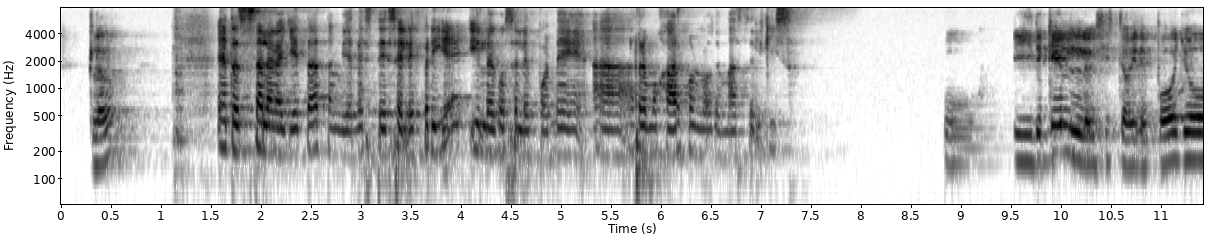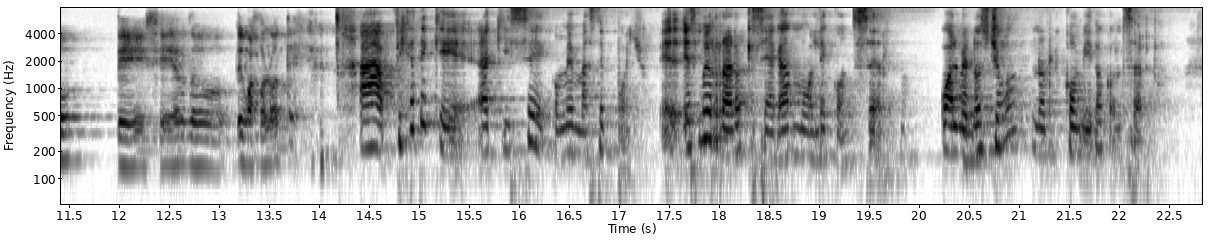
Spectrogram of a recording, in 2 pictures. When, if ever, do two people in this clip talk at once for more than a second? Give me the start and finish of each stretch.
none

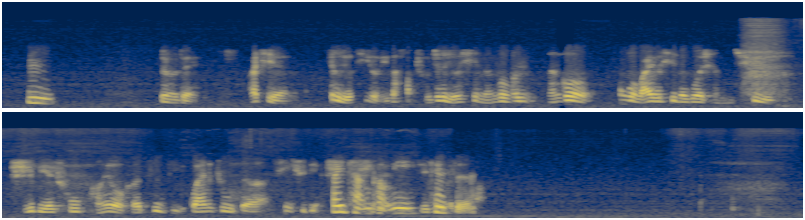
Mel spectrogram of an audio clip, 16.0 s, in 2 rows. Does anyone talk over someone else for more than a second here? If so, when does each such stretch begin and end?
11.3-12.6

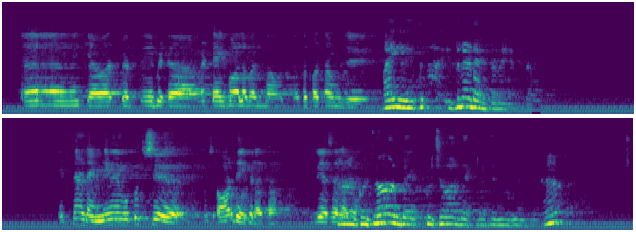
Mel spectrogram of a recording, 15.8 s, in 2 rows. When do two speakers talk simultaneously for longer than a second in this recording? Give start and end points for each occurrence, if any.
none

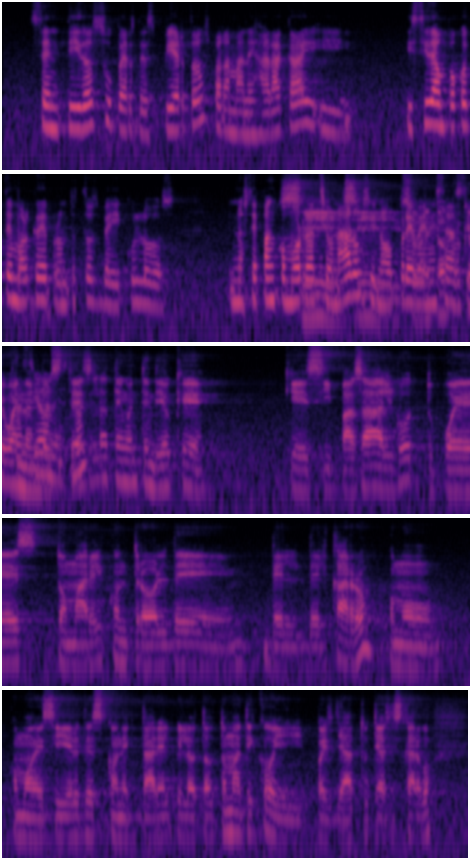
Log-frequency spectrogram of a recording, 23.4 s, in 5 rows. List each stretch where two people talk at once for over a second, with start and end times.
7.5-10.2

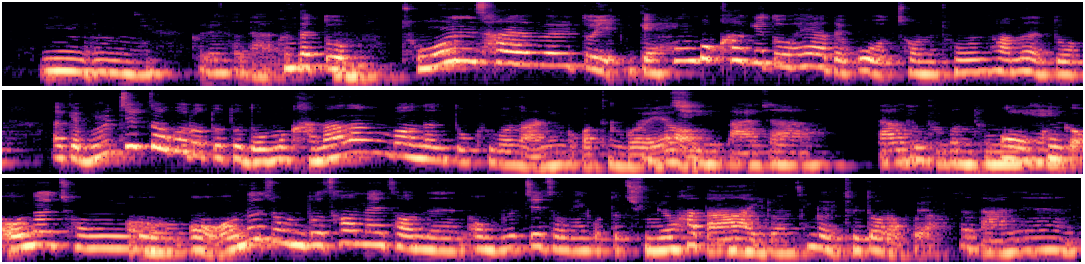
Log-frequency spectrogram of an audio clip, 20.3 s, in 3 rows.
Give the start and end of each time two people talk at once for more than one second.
none

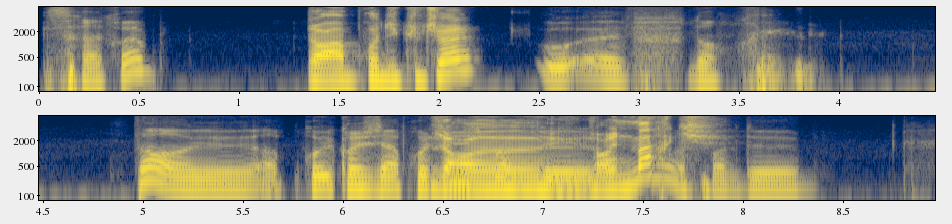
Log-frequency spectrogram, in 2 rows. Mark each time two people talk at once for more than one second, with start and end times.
6.4-7.8

